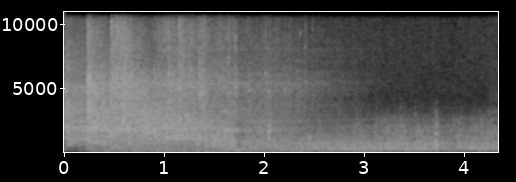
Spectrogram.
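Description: A 2000 BMW 328i crashing at 40 mph into an offset deformable barrier in a frontal crash test. Sharp cracks at the start give way to a long, loud noisy rumble whose upper range dies down toward the end.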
